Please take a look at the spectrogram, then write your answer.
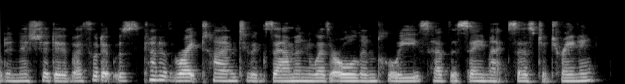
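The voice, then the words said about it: British English accent. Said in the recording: “I'm British. And as someone who's British ... they like my accent”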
